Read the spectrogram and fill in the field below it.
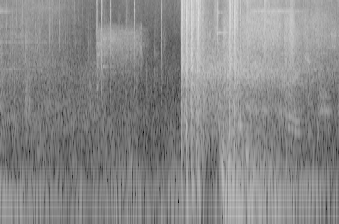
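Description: Rifle gunfire in a first-person video game: a quiet stretch with faint tones, then rapid, loud bursts of automatic shots that crack out in quick succession and continue for several seconds.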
